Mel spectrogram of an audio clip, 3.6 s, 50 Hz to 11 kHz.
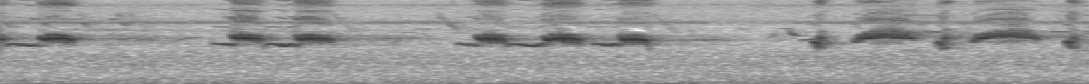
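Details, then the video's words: Mockingbird of Texas singing at night around 4 am; rapid chirpy notes in clusters of two or three, repeated about every second, over low background noise. "Mockingbird Singing Outside My Bedroom Window...at 4am!"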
